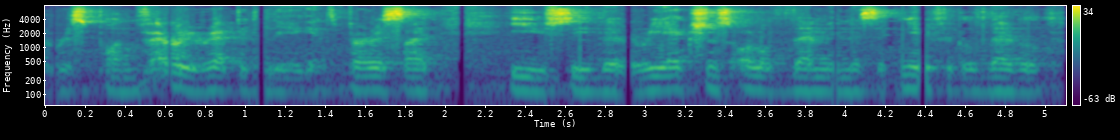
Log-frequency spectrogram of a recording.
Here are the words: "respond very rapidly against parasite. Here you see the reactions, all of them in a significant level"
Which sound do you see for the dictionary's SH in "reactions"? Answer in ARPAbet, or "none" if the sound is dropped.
SH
